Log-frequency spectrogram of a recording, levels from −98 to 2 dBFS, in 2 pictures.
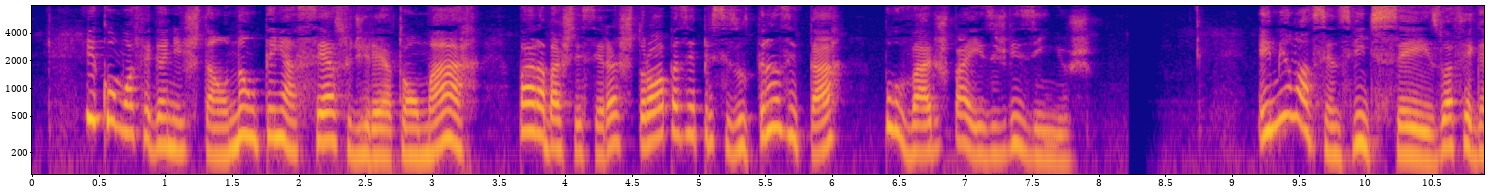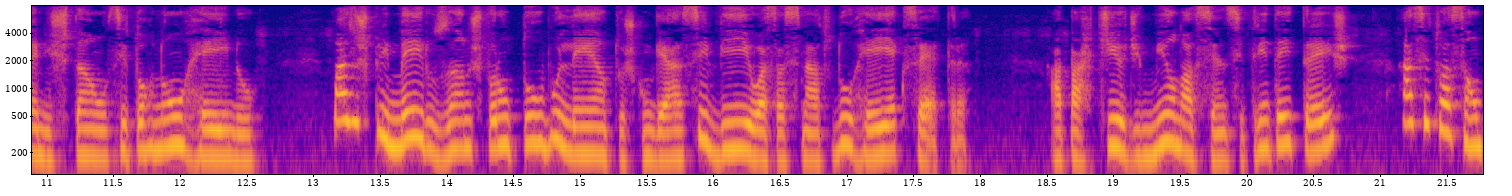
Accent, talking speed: Brazilian, 130 wpm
